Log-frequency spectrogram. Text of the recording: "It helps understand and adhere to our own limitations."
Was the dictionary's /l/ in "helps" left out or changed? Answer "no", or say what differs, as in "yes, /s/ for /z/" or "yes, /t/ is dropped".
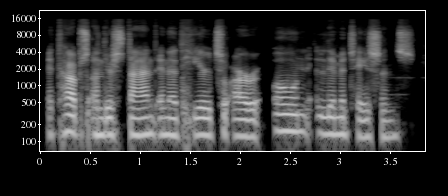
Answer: yes, /l/ is dropped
